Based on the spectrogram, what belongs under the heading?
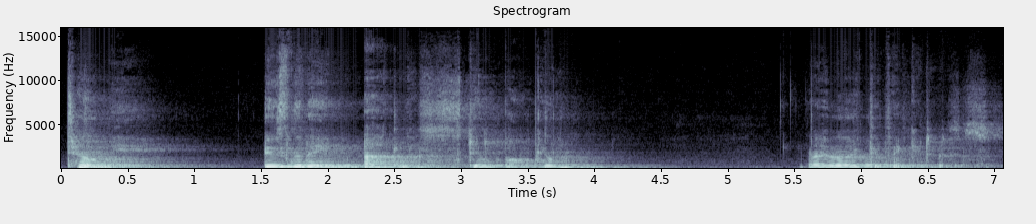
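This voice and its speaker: A man with an Irish accent playing an old giant god of the hunt in a soft whispered role-play, measured and formal, courteous with quiet menace. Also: medium pitch, flat delivery, close to an everyday voice. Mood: courteous, wistful. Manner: slow, measured, formal, condescendingly gentle giant. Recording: echoey hall-like reverb, somewhat distant.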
